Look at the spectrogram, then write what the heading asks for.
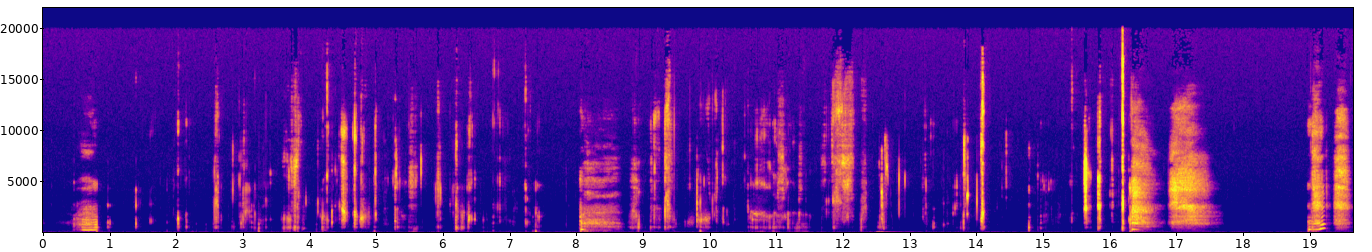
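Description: Shaved ice chewed and crunched close up: many soft, crisp crunches in irregular bursts, separated by quiet pauses and breathy sighs.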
